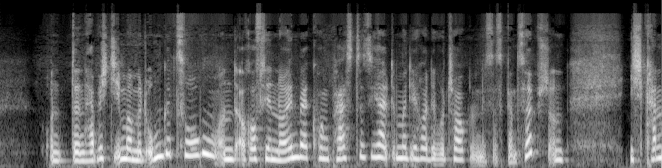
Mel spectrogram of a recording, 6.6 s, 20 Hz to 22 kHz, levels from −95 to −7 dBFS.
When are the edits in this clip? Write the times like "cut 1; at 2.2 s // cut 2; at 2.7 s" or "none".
none

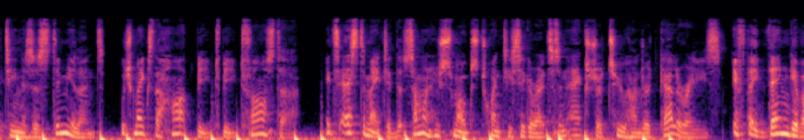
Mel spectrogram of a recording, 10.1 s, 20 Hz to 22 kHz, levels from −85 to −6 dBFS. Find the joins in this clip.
cut 1; at 2.7 s // cut 2; at 6.9 s

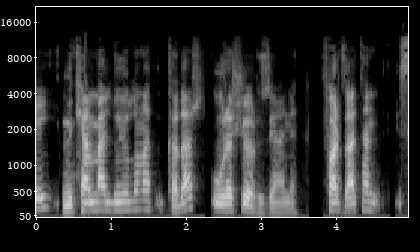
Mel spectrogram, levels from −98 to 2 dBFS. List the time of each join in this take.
cut 1; at 4.1 s

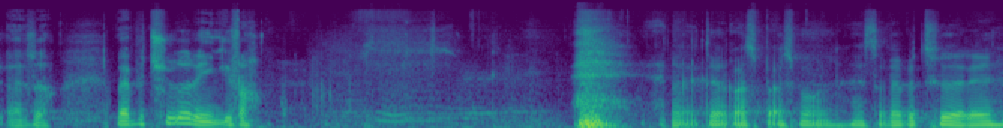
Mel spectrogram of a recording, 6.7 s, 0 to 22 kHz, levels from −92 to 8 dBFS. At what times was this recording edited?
cut 1; at 1.6 s // cut 2; at 4.5 s // cut 3; at 4.8 s

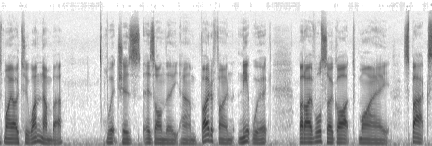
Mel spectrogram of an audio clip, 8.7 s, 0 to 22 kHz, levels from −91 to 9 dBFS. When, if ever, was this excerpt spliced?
none

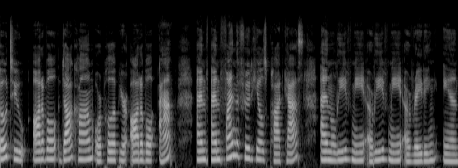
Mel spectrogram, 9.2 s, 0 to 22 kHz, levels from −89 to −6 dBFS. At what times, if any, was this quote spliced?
cut 1; at 4.1 s // cut 2; at 7.5 s

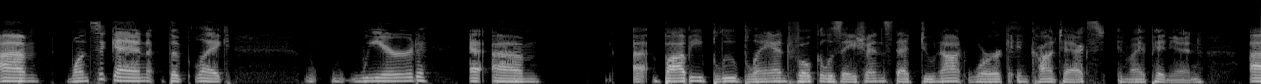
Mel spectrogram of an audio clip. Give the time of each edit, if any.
none

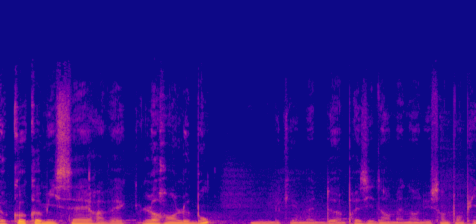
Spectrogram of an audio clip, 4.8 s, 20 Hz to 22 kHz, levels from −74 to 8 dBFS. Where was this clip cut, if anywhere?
cut 1; at 1.4 s

